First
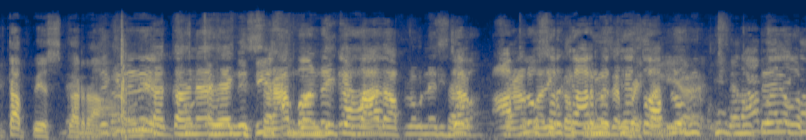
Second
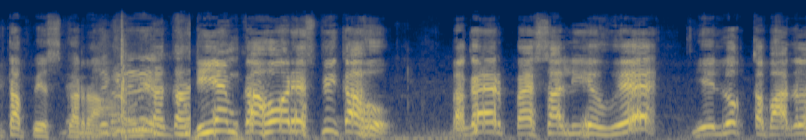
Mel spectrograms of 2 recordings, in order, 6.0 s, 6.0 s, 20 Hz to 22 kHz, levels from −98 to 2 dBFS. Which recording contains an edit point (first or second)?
second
